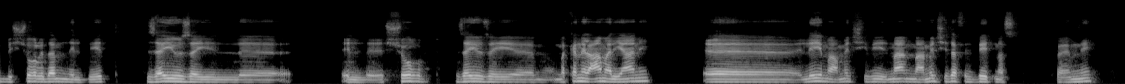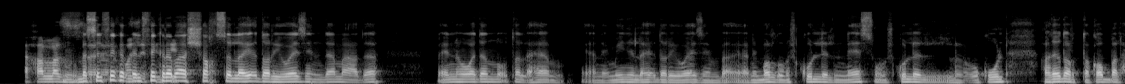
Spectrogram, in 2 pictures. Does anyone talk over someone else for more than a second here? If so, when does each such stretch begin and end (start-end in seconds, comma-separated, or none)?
11.8-13.1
